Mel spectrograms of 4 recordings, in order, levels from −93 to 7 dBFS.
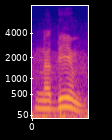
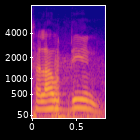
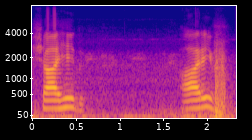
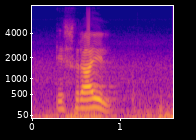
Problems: constant background noise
